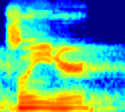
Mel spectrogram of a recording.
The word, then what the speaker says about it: Kleiner: recipient is dr lawrence kleiner cleaner pronounced cleaner sorry and he already had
